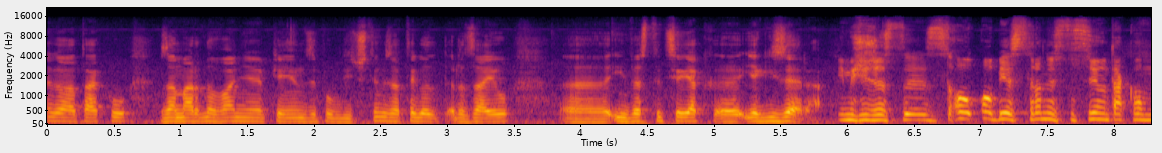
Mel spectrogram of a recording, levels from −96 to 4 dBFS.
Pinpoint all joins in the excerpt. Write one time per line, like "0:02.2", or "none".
0:06.0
